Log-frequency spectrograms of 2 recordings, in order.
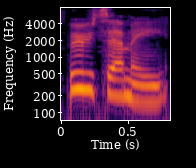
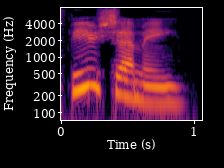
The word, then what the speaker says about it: Buscemi: Bushi pronounces his name as Busmi, but the Italian pronunciation is Buchi. He once said about the pronunciation of his name. I had to go to Sicily to find out I pronounce my name wrong.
